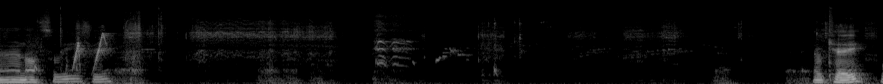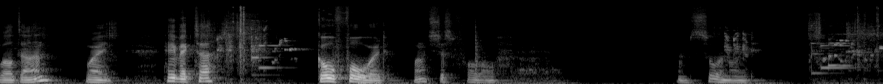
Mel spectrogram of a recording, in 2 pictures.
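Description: A small robot toy chirps and warbles in bright electronic tones.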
